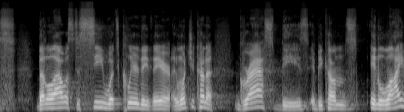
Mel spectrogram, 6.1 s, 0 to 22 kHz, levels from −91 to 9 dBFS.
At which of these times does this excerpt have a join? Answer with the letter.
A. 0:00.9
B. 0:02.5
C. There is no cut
B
